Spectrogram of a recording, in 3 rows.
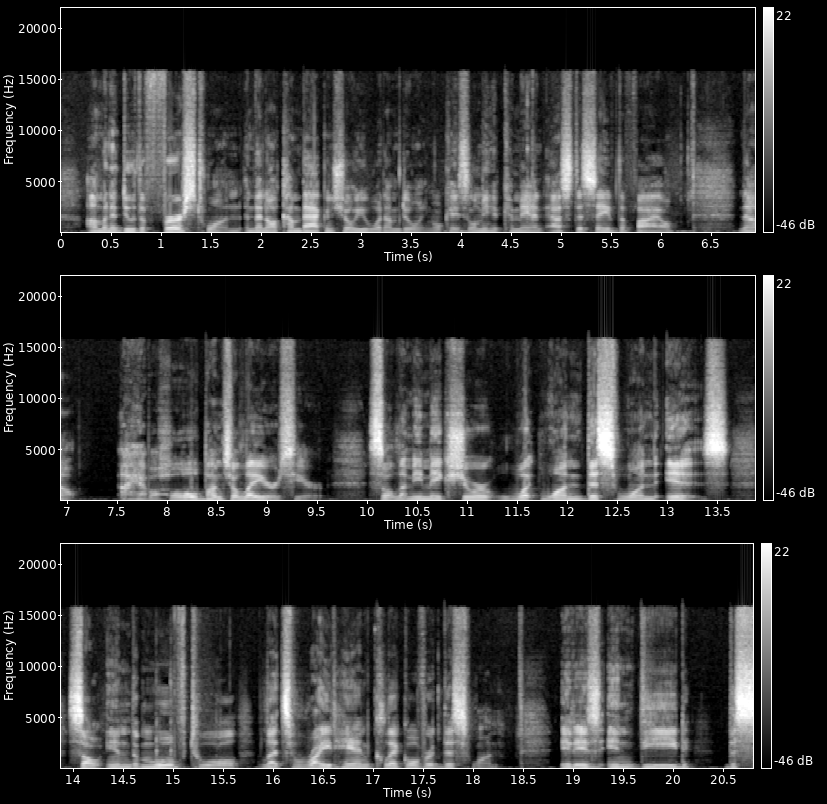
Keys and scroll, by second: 4.1 super+s, 14.4 v.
